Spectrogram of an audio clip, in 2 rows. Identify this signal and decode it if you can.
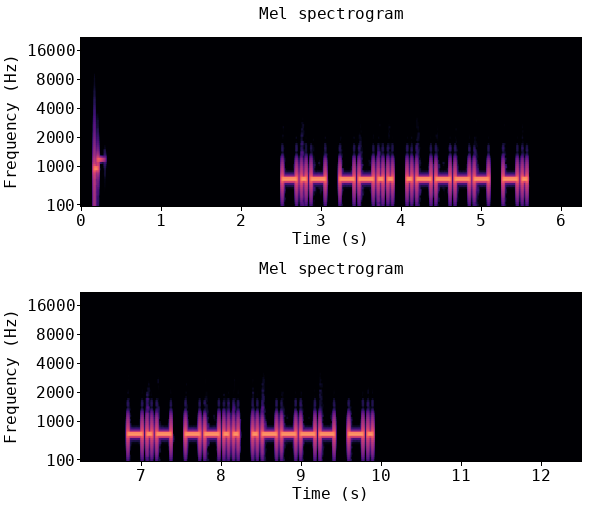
Morse code, heard as a keyed tone, about 19 wpm, 700 Hz. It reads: KZ1N KZ1N
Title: USA Call Signs - 4 Characters - Repeated 2x - 20wpm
